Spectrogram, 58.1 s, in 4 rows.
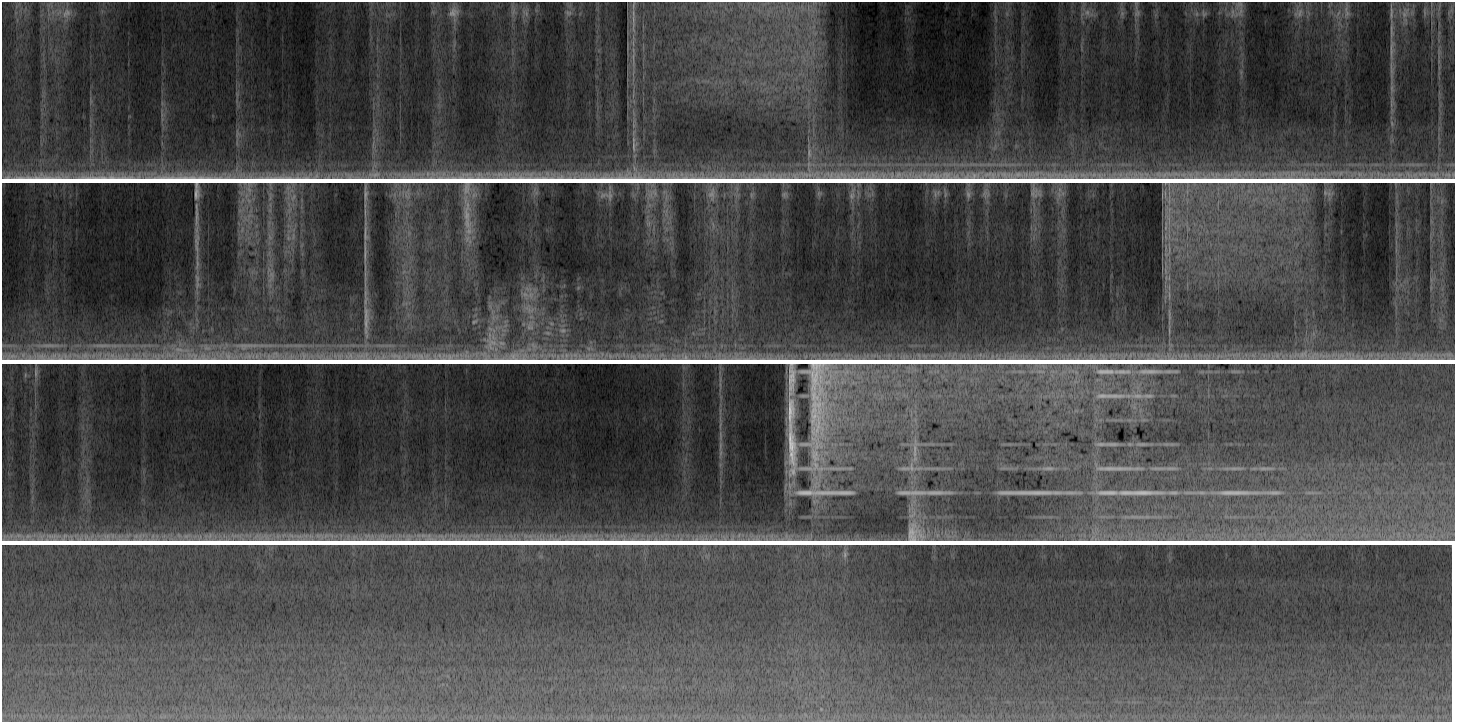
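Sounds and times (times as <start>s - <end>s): station background noise: 0.0s - 58.0s
electronic door beeping: 36.9s - 42.4s.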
